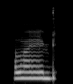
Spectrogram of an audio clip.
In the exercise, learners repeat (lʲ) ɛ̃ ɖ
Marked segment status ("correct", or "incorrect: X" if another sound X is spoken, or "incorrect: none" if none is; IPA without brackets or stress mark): incorrect: lˠ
